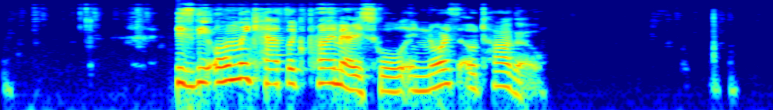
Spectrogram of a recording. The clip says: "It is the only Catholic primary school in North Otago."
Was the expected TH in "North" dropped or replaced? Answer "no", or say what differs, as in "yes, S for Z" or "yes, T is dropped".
no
